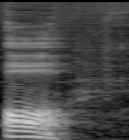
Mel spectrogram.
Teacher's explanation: un mélange hybride entre le a et le o donc plutôt or.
